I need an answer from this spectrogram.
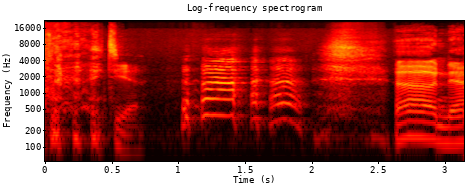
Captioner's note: lawyer laughs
